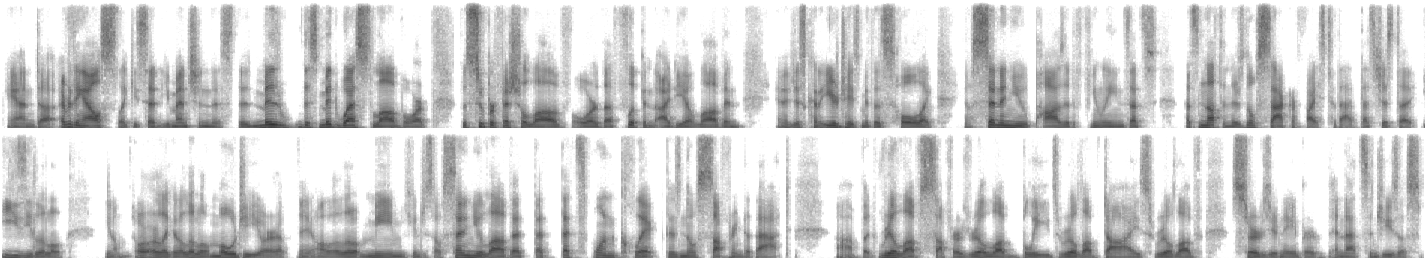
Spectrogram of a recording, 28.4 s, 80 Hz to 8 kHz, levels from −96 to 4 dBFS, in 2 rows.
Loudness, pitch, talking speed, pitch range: -29 LUFS, 110 Hz, 230 wpm, 105-120 Hz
